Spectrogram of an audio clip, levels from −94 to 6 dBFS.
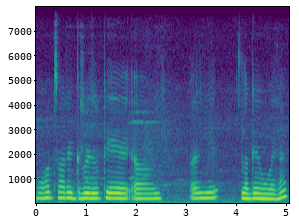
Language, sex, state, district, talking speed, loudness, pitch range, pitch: Hindi, female, Karnataka, Bangalore, 105 wpm, -12 LUFS, 205-225 Hz, 210 Hz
